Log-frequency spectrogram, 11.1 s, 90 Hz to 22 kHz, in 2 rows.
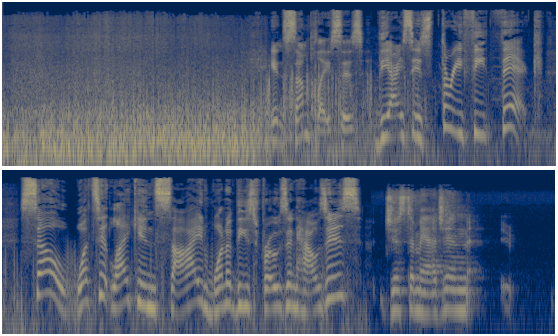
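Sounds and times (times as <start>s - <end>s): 
surf churning by the lake shore: 0.0s - 7.4s
strong gusty gale force wind by the lake shore: 0.0s - 9.2s
speech: 2.7s - 10.7s.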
